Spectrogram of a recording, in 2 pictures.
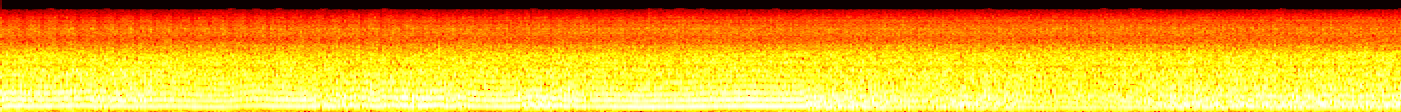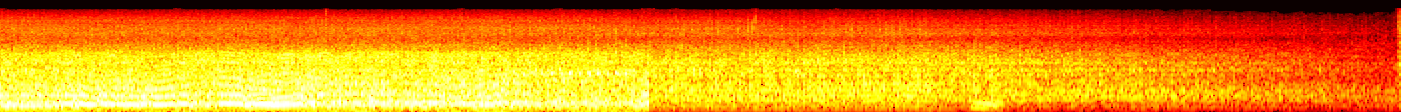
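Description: HSS lathe tool taking a cut on a bar of mystery steel, giving off weird noises: a loud, wavering, pitched squeal for about four seconds, then a rougher, irregular squealing chatter. About ten seconds in the sound drops sharply and fades away. The machinist suspects there must be gas in the steel.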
